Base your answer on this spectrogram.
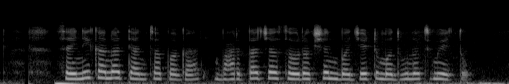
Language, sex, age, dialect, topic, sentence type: Marathi, female, 18-24, Standard Marathi, banking, statement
